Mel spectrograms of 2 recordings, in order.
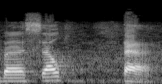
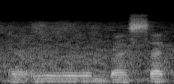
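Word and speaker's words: بسطت: Cara bacaan dia la'in basalta. Basat.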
